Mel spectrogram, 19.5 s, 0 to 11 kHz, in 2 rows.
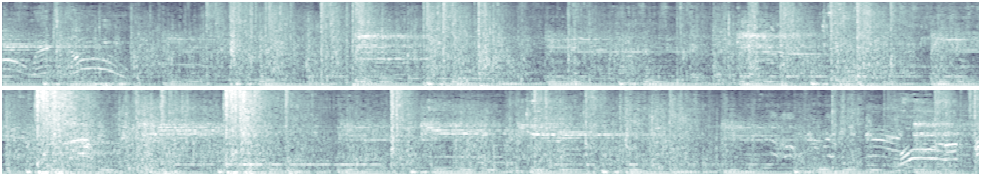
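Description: Dense gunfire in a Red Dead Redemption 2 shootout, rapid overlapping shots and bursts ringing out over game music, with shouted voices mixed through the battle.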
